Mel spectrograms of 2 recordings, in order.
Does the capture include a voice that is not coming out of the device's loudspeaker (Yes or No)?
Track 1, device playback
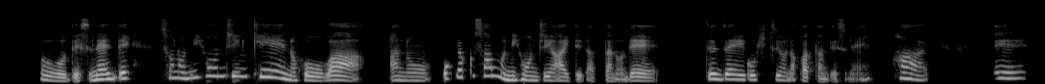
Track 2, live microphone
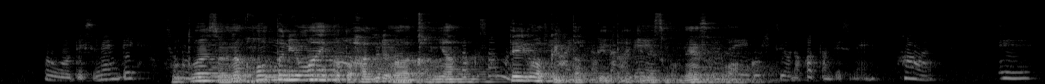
Yes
